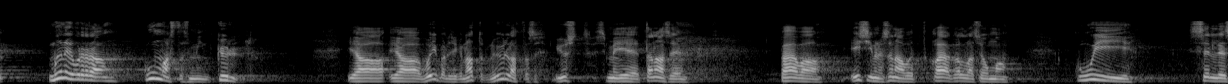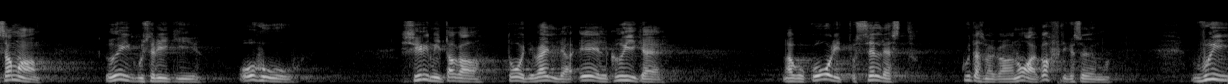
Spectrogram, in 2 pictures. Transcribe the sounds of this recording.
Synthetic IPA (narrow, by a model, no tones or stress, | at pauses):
mɤnevɤrːɑkumːɑst̪ɑsmind̪̥kylː | jɑjɑvɤjb̥oliseɡ̥ɑnɑt̪ːˑukːˑeneylːɑt̪ːˑɑsjust̪me̞jet̪ænɑse̞ | pæevɑe̞sʲimenesɤnɑvɤt̪ːˑkɑjɑkɑlːɑso̞mɑ | kuj | se̞lːe̞sɑmɑ | ɤjɡ̥usriːɡi | oɦu | sirmit̪ɑɡ̥ɑt̪o̞ːd̪ʲivælʲːjɑʔe̞ːlkɤjɡe̞ | nɑɡ̥uko̞ːlit̪ːˑusse̞lːe̞st̪ | kujd̪ɑsmekɑnoɑjkɑfliɡ̥ɑsø̞ːmɑ | vɤj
